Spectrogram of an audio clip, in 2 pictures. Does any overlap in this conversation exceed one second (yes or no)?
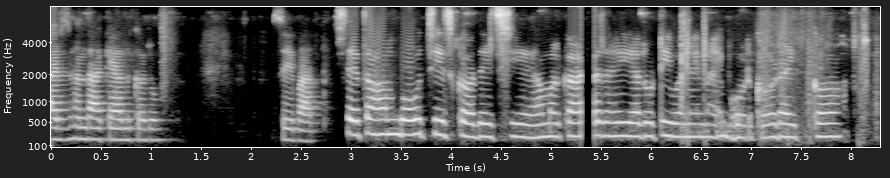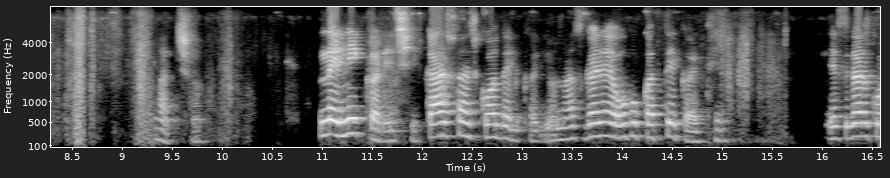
no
